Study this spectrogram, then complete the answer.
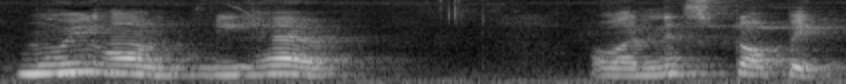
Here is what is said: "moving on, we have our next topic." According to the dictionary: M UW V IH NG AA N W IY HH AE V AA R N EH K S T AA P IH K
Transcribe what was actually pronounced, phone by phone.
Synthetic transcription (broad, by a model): M UW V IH NG AA N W IY HH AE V AA R N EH S T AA P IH K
